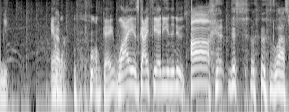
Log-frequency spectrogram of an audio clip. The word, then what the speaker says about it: Guy Fieri: Guy Fieri. There you go. Nailed it. Good job, Dale. Hang on Proper one second.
